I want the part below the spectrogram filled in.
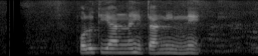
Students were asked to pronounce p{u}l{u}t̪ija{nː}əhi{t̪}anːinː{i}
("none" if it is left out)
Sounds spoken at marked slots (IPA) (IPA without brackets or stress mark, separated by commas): o, u, nː, t̪, e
